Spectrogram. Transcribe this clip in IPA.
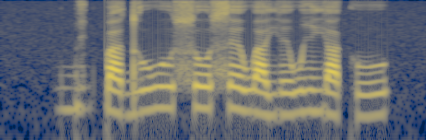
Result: ɡ͡b i˧ k͡p a˨ d u˨˦ w u˧ s o˦ s ɛ˦˨ w a˨ j e˨˦ w i˦˨ j a˨ k u˨˦

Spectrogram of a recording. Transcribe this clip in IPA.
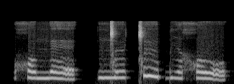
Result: χ o ŋ ɛ | ŋ͡ǀ ø ǀ ø ɓ i χ o

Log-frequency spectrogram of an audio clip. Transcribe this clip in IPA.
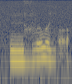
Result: nː ɑ̤ v ʊ w ʊ ʎ ɔ̰

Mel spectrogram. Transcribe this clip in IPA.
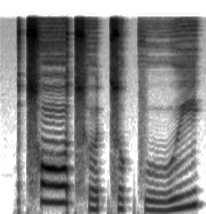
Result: t͡sʰ ɔː˥ t͡sʰ ɵ˨˥ t̚ s ʊ˨˥ k̚ f uː˨˥ j

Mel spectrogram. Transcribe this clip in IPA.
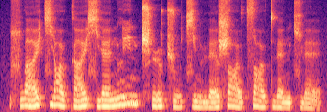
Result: ʂ w a˧˥ ɪ̯ t͡ɕ j ɑ˥˩ ʊ̯ k a˧˥ ɪ̯ ɕ j ɛ˧˥ n l i˥ n ʈ͡ʂʰ ɻ̩˧˥ ʈ͡ʂ u˧˥ t͡ɕ i˧ n l ɥ ɛ˧˥ ʂ ɑ˥˧ ʊ̯ t͡s ɑ˥˧ ʊ̯ t̪ ɥ ɛ˥˧ n t͡ɕ ɥ ɛ˥˩

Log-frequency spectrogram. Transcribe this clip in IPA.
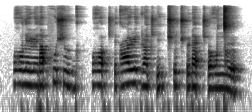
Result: ʁʷ i l e ɭ e ɾ ɑ ʔ f u ʃ ɯ ɡ | ʁʷ ɑ ʔ t͡ʃʼ e ɡ ʕ ɯ ɭ i ɡ ɭ ɑ t͡ʃʼ i ɡ t͡ʃʼ y t͡ʃʼ y ɽ æ ʔ t͡ʃʼ ø ʁʷ i ŋ͡ǀ ø

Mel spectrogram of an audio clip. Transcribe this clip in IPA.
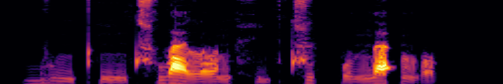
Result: b u˥˧ m pʰ ĩ˨˩ t͡sʰ w a˥˧ l ɔ˧ n h i˨ ʔ t͡s u˦ t̚ p o˧ n̪ a˦ ʔ ŋ ɔ˨ k̚

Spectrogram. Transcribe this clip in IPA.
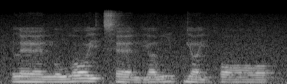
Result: l ɛː˨ n̪ o˨˧ w l ɔː˧ j t͡sʰ ɛː˨˩ n j ɐ˨˧ w ŋ ʊ˧ k̚ j ɐ˨ j pʰ ɔː˨

